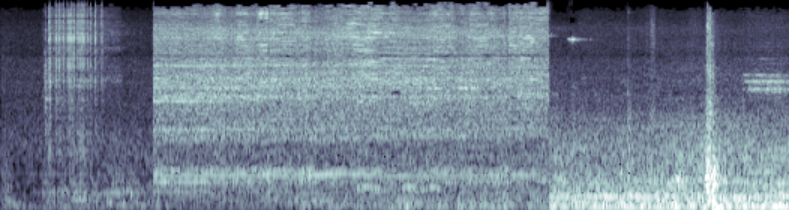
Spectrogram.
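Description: Welding on a truck's rusted lower cab panel: a short crackling burst about half a second in, then a steady crackling hiss for about three seconds. Near the end a lower rumble takes over.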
